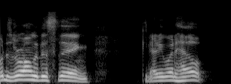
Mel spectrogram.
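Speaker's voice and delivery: screaming at full volume, loud and high-pitched. Playing a man whose car broke down calling out for help, yelling really loud. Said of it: "screaming the F word and yelling really loud".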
